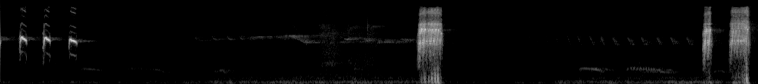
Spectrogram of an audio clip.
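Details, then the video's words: Grey-cheeked bulbul sound meant to coax a bird that is reluctant to sing: three quick clear notes at the start, faint twittering, then a loud harsh rasp and two more rasping bursts near the end. "PANCINGAN CUCAK JENGGOT MALAS BUNYI!"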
